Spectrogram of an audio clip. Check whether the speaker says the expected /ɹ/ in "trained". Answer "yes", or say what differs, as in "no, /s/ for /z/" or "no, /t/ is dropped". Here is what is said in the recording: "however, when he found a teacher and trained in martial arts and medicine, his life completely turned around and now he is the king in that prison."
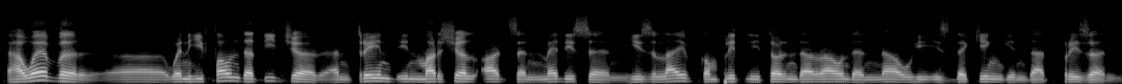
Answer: yes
